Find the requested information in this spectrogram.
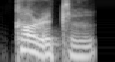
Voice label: "coracle", Indian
